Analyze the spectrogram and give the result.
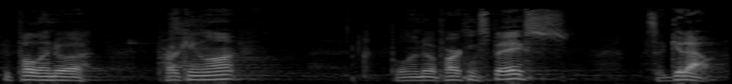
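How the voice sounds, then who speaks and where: A man's voice: medium pitch, measured pace. A middle-aged man preaching a sermon as a pastor, telling a family story and acting out the voices in it. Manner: storytelling, acts out voices in quotes. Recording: hall reverb.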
